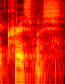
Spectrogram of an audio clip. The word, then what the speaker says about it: Christmas: way you see how we write Christmas with a t but we don't pronounce the T okay Christmas and then I talked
